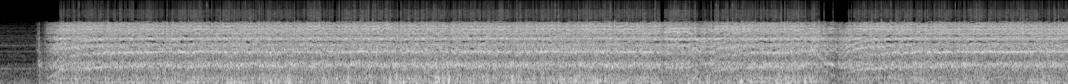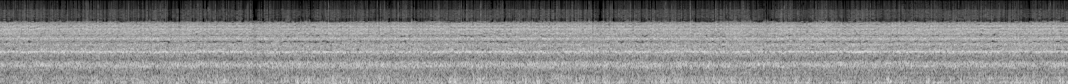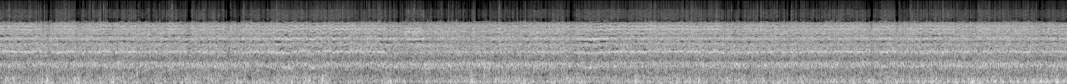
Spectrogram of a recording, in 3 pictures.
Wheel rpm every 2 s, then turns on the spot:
90, 230, 230, 210, 190, 230, 230, 240, 230, 230, 230, 230, 230, 230, 230, 230.
none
